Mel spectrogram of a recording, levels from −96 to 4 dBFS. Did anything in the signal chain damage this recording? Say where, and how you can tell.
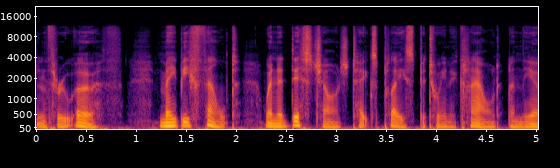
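No, nothing in the chain audibly damaged this speech recording, and the signal reaches the listener intact, with no stage leaving a mark on it.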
